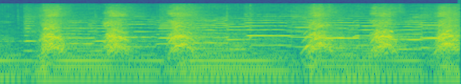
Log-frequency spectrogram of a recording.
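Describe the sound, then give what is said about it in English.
Dogs bark in a rhythmic series of about five or six loud, evenly spaced bursts, relaying an all-dog SOS alert message from Regent's Park, with a steady musical tone humming underneath. “A dog SOS, a dog SOS.”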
